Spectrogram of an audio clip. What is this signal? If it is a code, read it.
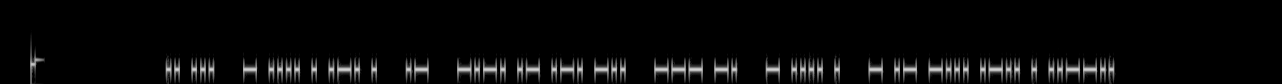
Morse code, heard as a keyed tone, about 27 wpm, 700 Hz. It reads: IS THERE A CARD ON THE TABLE?
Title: Sentences from Top 1000 Words - Review Part 4 - 28wpm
